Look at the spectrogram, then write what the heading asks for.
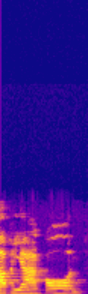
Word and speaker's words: พยากรณ์: คำ ต่อ ไป ค่ะ คำ ว่า พยากรณ์ พยากรณ์ อ่าน ว่า พยากรณ์ พยากรณ์ ประกอบ ไป ด้วย พอ ภาย ยอ ยักษ์ สระ อา ก็ ไก่ รอ เรือ เณร การ ค่ะ พยากรณ์ 1 ต่อ คำ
